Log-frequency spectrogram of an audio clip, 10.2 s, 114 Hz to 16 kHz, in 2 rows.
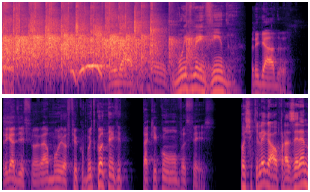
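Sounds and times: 
crowd applauding: 0.0s - 3.5s
speech: 2.9s - 10.2s.

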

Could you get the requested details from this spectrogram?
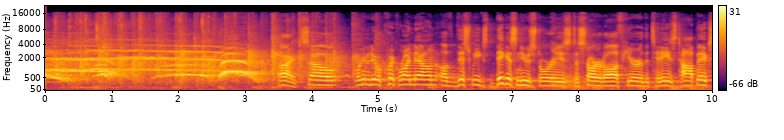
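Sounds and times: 
large live audience cheering and shouting: 0.0s - 3.4s
large live audience clapping: 0.0s - 5.2s
speech: 3.5s - 10.0s.

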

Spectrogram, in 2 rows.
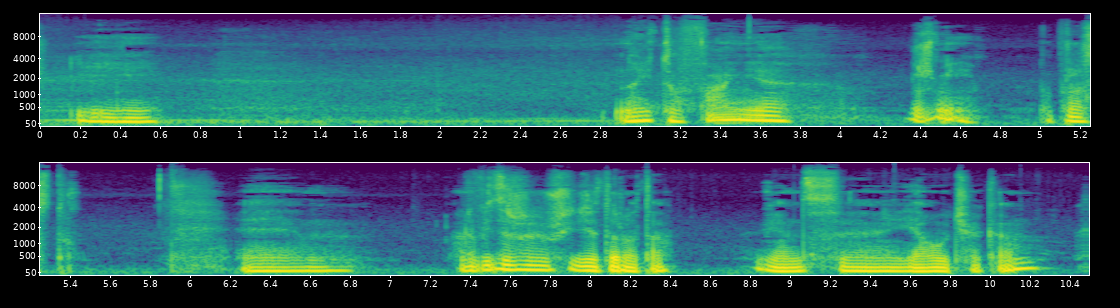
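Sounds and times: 
car engine rumble idling or rolling slowly at small intersection: 0.0s - 5.0s
broad road noise: 0.0s - 9.8s
speech: 0.2s - 0.7s, 3.0s - 10.4s.

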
